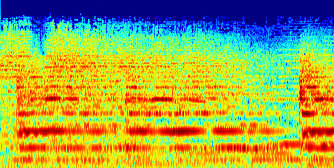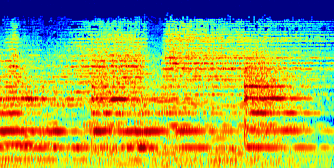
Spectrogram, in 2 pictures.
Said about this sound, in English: the nun crosses herself and rings the bell, and Scotty walks out of the bell tower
